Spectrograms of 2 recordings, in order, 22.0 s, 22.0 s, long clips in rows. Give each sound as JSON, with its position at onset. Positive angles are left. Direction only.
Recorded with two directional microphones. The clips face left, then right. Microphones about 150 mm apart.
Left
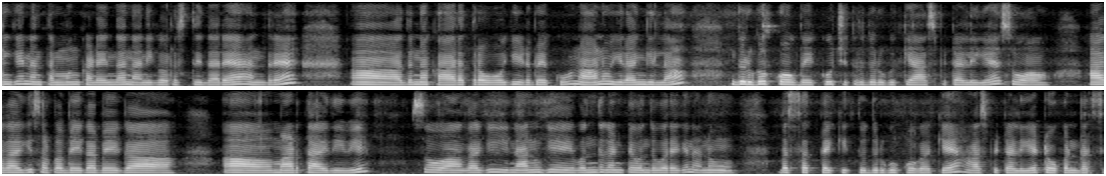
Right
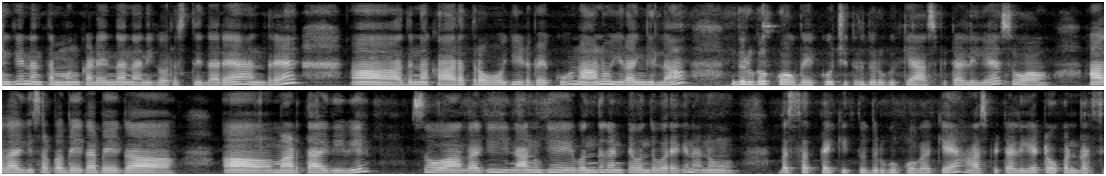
{"t": 0.0, "sound": "a woman's voice", "side_deg": 20}
{"t": 0.5, "sound": "a woman's voice", "side_deg": 5}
